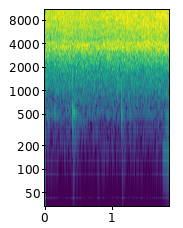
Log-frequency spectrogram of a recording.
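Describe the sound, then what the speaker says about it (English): Beef stir-fries in a Sunbeam Duraceramic electric frypan with little oil, giving a loud, continuous hiss close up, broken by a couple of scraping strokes of a utensil across the pan. "Today we're going to cook stir fried beef with white rice noodles."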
